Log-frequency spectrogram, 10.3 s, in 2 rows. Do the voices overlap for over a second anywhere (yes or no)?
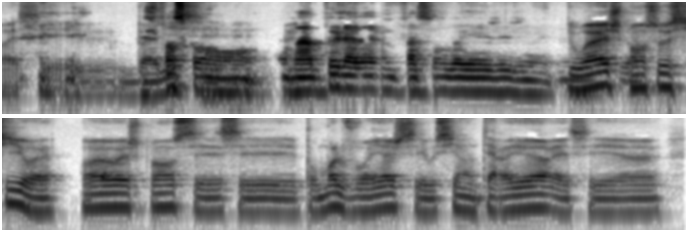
yes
